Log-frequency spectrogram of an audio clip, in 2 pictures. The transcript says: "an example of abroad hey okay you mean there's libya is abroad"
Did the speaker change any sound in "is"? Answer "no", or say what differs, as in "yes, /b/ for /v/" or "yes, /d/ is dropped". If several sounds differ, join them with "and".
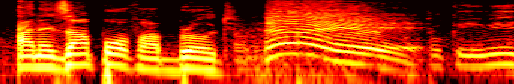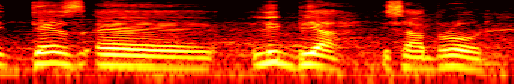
yes, /s/ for /z/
